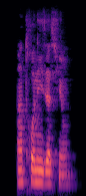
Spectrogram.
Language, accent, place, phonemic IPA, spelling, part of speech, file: French, France, Lyon, /ɛ̃.tʁɔ.ni.za.sjɔ̃/, intronisation, noun, LL-Q150 (fra)-intronisation.wav
- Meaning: enthronement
